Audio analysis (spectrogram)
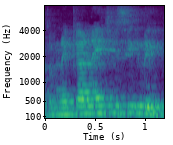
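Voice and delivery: ordinary talk, nothing marked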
